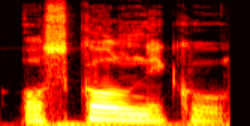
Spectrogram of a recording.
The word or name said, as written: Oskolnikoo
